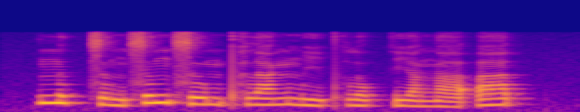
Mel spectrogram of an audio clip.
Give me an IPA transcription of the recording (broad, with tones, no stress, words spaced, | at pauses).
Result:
nɯ˥˩k̚sɯ˨˩ŋsɯ˥˩ŋ sɯː˧mpʰla˦˥ŋmiː˨˩pʰlo˨˩k̚ ʔi˨˩a̯ŋaː˩˦ ʔaː˦˥t̚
